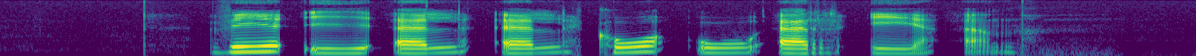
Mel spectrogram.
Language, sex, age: Swedish, female, 21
